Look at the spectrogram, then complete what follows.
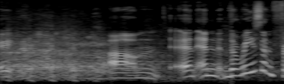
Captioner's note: audience laughing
